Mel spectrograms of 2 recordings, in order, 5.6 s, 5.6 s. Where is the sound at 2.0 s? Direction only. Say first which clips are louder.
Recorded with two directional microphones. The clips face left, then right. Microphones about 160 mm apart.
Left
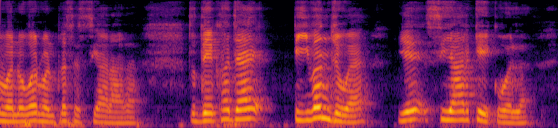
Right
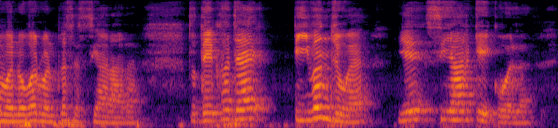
Left 10 dB; 25° left (ahead or behind).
